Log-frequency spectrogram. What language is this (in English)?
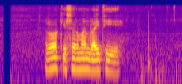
Nepali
